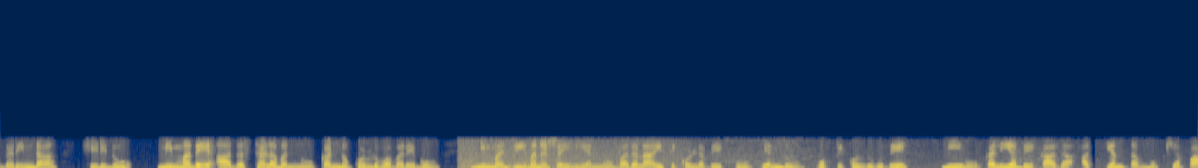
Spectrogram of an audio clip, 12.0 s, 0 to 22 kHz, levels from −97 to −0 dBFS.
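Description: Throughout, the background sinks between phrases and swells back under the sound. These are noise suppressor artifacts: the suppressor pulls down every band it judges to be steady noise, frame by frame, here by about 18 dB.

From 2.10 to 2.18 s the sound freezes into a held, fading continuation for about 60 ms, then jumps ahead. This is a burst of packet loss: consecutive packets were lost or arrived too late, so the receiver stretched the last sound while attenuating it, and about 60 ms of audio is gone.

From 4.57 s the background, which jumps by about 24 dB around 4.5 s, comes through loud and only gradually recedes until 7.15 s. This is the noise suppressor catching up: its noise estimate lags the sudden rise and needs about 2.6 s to adapt, reaching roughly 11 dB of reduction.

Inside that stretch, from 4.78 to 4.82 s, there is a brief smear. This is short concealed packet loss: about 20 ms never reached the decoder, and the receiver patched it with about 22 ms synthesized from the preceding sound before blending back into the real signal.

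The same held-then-skip effect as at 2.10 s returns from 9.68 to 9.76 s and from 10.88 to 10.96 s. Both are further bursts of packet loss, each about 60 ms concealed and 60 ms missing. Throughout the clip nothing is heard above 4 kHz, which points to a narrowband telephone codec on the call path.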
